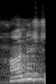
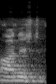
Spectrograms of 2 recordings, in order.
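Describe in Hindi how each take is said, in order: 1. शब्द h ध्वनि से शुरू होता है। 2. शब्द सीधे एक स्वर से शुरू होता है। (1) "हॉनेस्ट इसको नहीं पढ़ेंगे" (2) "इसको ऑनेस्ट पढ़ेंगे"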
